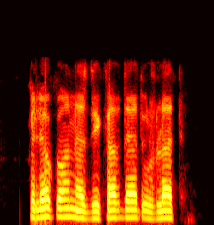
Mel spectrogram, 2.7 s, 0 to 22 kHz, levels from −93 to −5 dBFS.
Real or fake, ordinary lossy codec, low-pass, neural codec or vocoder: real; Opus, 16 kbps; 7.2 kHz; none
